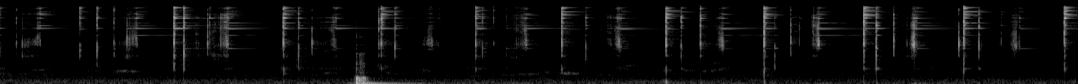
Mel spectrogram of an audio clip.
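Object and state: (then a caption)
Stainless steel jigger, ringing. A small, hollow, empty stainless steel double jigger, held in the hand, is tapped repeatedly with metal thimbles. The taps come as quick, irregular bright clinks with a high, bell-like ring that fades fast, and one duller, lower knock sounds partway through.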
